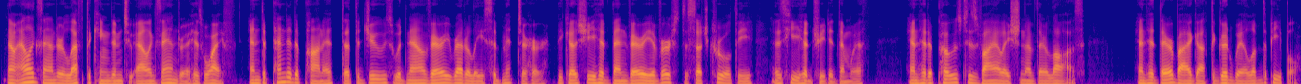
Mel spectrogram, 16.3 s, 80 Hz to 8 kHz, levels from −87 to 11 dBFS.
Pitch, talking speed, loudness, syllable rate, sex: 110 Hz, 205 wpm, -19 LUFS, 5.8 syllables/s, male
